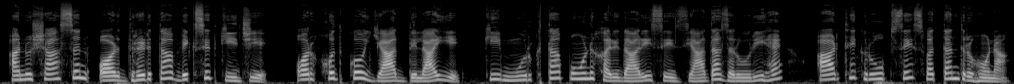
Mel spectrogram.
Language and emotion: Hindi, neutral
